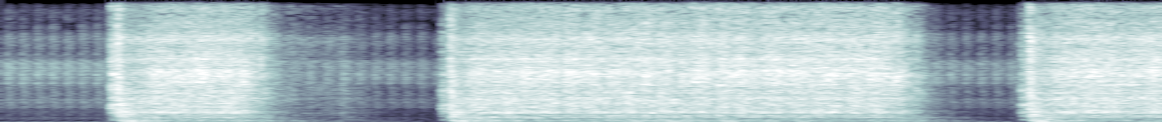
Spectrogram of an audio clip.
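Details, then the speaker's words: Junior Micra stock car hard to start after engine refit, clutch adjustment, secondary fixings on fuel pipe and throttle return springs: two long cranking bursts with a roaring fade, won't catch; it's flooding, cause unknown, eventually starts. "so for some reason the are it's flooding come [Applause] no good okay it's quite successful eventually no idea why it's flooding to start with"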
